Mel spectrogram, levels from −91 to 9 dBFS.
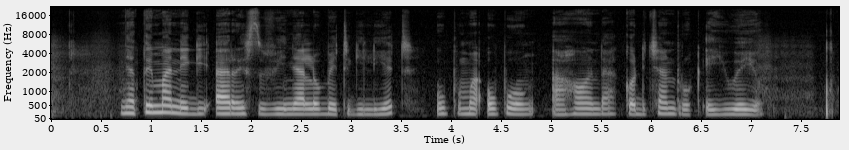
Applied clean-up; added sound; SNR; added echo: none; none; none; none.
